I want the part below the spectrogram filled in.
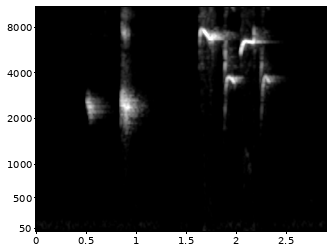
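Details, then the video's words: Female cinereous tit luring males: two lower, short whistled chirps, a brief pause, then a quick run of high, sliding whistled notes stepping downward. "Suara Gelatik Batu Betina Gacor Mancingan Jantan"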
